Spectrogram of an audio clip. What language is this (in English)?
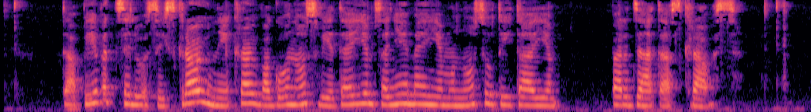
Latvian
